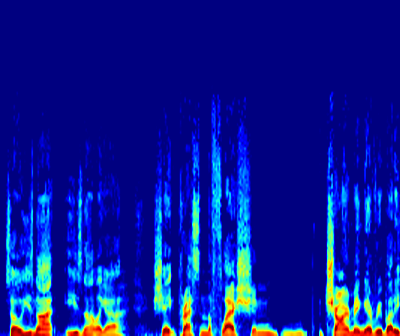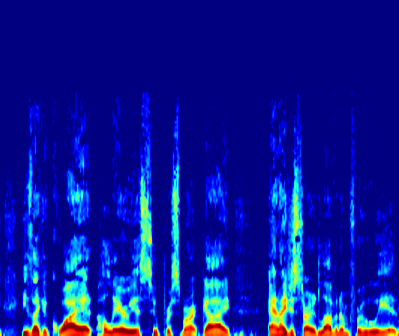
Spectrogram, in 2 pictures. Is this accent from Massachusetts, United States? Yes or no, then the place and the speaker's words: yes; Boston, Massachusetts, United States; growing up in Boston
